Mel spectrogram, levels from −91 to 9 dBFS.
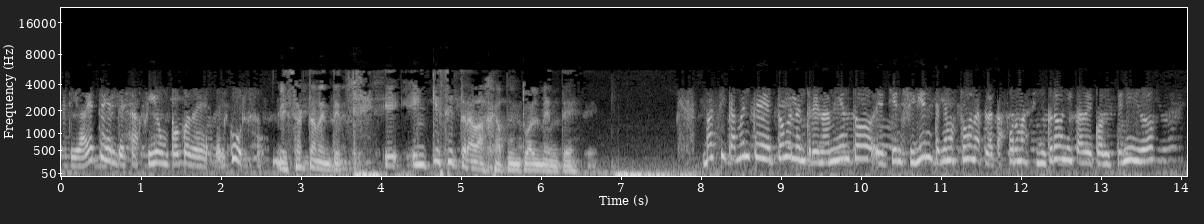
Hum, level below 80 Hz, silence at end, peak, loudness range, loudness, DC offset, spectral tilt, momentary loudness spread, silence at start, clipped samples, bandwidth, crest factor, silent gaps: none; -32 dBFS; 0.1 s; -6 dBFS; 4 LU; -17 LUFS; under 0.1%; -10.5 dB/octave; 9 LU; 0 s; under 0.1%; 5.8 kHz; 10 dB; none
